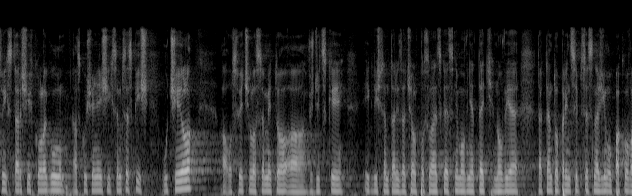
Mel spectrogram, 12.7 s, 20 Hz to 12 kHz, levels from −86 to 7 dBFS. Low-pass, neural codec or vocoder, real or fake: 7.2 kHz; none; real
